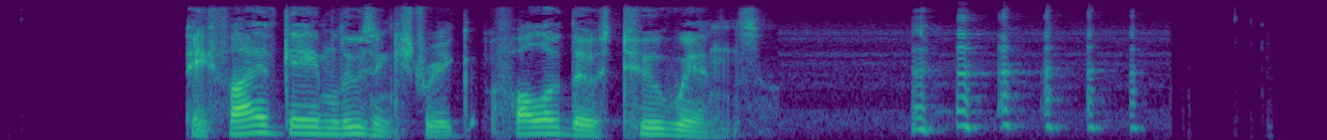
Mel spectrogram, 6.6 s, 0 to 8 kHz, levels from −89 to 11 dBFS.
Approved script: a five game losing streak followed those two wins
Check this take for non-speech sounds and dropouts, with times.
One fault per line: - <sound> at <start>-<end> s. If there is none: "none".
- laugh at 4.5-5.7 s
